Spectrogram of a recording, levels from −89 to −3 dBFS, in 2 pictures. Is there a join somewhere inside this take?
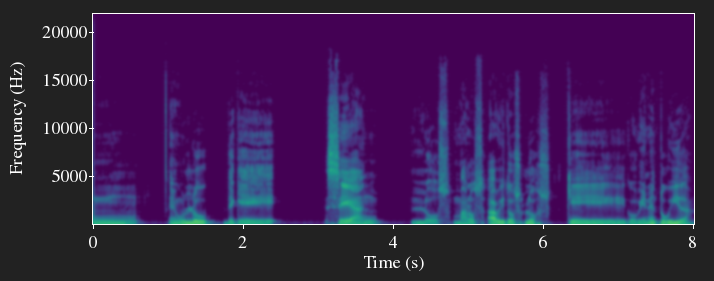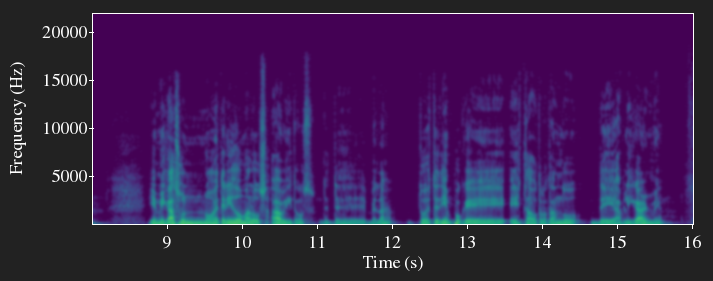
no; 0 cuts

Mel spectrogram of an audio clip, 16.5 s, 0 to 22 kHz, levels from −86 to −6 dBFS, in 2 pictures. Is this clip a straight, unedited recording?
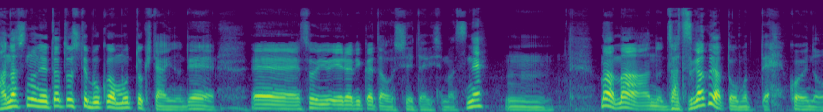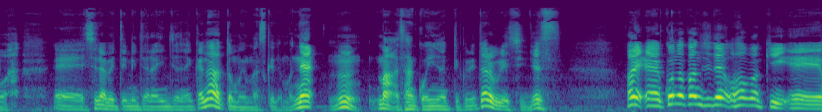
yes; 0 cuts

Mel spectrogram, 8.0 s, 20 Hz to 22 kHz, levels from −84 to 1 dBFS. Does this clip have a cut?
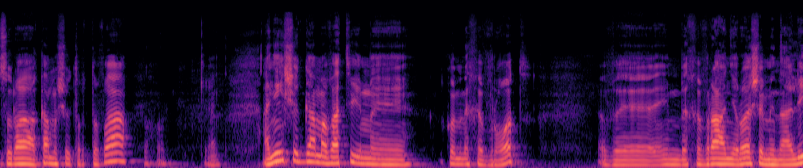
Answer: yes; 1 cut; at 1.4 s

